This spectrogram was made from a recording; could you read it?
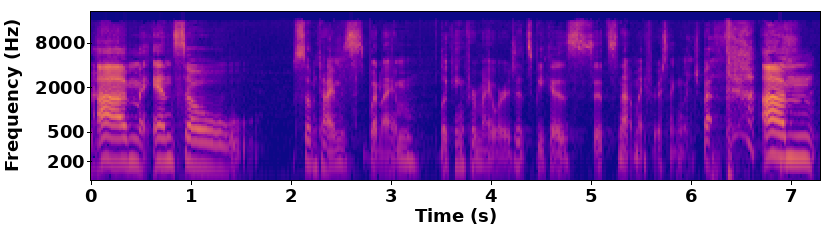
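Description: A woman's voice: mid-range voice, big pitch swings, a little slow, creaky, a bit bright. A woman in her thirties from Montreal, a native French speaker with a French Canadian accent, chatting casually as a podcast guest and filling her talk with "like" and "you know". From Montreal, Quebec. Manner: talkative, lots of "like" and "you know". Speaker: guest, restaurant co-owner. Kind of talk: casual conversation.

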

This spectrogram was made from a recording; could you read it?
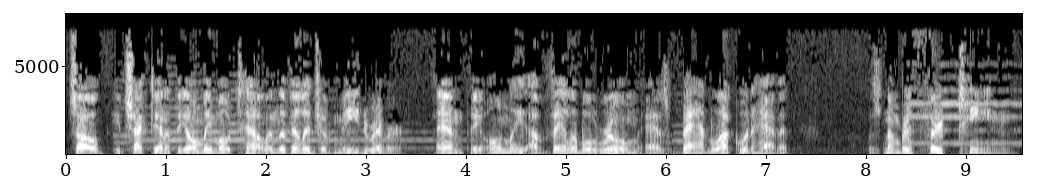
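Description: A man with a very deep voice hosts and narrates a vintage radio suspense show. He sounds theatrical and knowing, with pauses for effect and a pitch that swings widely. The recording is dull and muffled, with faint music beneath. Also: big pitch swings. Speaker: host narrator. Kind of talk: radio drama host narration.

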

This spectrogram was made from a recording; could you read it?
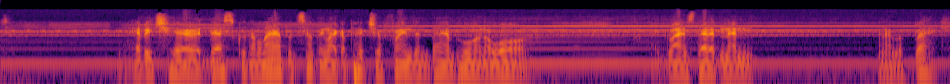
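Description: An actor playing a tough, wry private detective in a vintage radio drama, dry and terse. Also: male voice, sits low, dull audio. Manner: hard-boiled, dry, terse. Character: tough, wry male private detective narrating his case. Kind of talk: 1940s radio drama acting and narration.

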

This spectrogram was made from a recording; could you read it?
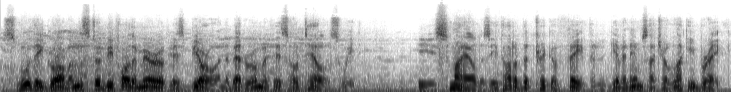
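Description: A man's voice: lowish voice, lively intonation, fairly quick, natural voice. A man narrating a scripted radio drama in 1940s broadcast style. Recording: dull old radio recording. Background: music.

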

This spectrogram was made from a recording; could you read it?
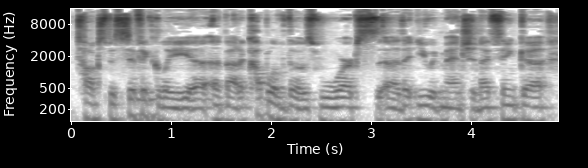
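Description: A man hosting a magazine podcast, reading scripted links and asking measured questions of his guests. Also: on the low side, fairly even intonation. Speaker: podcast host and interviewer. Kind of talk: scripted podcast narration and interviewing.

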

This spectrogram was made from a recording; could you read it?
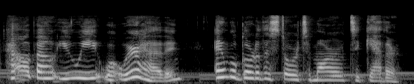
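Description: A gentle mother from a children's storybook, put on by a woman reader, with a raised, sweet voice. She coaxes softly and apologizes kindly, and her pitch moves in a lively way. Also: a little fast, creaky, soft background music. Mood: coaxing. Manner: soft, coaxing, apologetic. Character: gentle, patient young mother. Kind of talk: storybook character voice.

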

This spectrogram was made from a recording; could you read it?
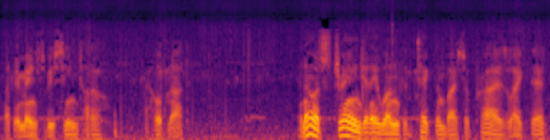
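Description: An actor playing a calm, resolute cowboy lawman hero in an old-time radio western, speaking in a measured, formal, authoritative way. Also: extremely low pitch. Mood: hushed, thoughtful. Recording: noisy vintage radio drama recording.

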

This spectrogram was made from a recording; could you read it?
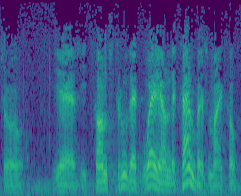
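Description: An actor playing a fond, teasing old European art dealer in an old-time radio drama, speaking expressively and haltingly. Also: male voice, low-pitched, sing-song. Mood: gently hinting. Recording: muffled, hissy old radio recording.

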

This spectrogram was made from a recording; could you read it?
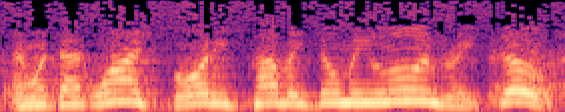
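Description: Brash, high-pitched New barkeeper. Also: male voice, fairly quick, over a noisy crowd. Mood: haggling, sly. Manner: brash, slangy, mangled grammar, deadpan comebacks. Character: wisecracking, tightfisted lowbrow barkeeper, a man. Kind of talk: 1940s radio comedy acting. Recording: tinny, noisy vintage radio broadcast.

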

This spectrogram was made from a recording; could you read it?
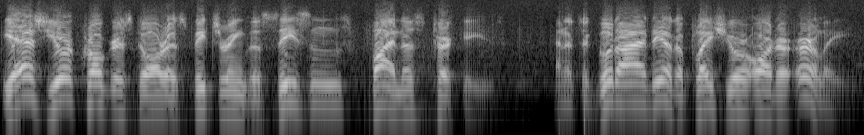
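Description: A man's voice: on the high side, pushed and bright, low-quality recording. A man announcing in polished, emphatic 1940s radio style, with scripted narration and a salesman's delivery.

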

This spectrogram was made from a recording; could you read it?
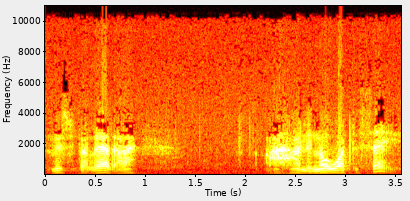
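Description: Gung-ho country boy soldier, bright punchy voice. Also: medium pitch, unhurried, vocal fry, muffled recording, slight background noise. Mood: bashful. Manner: blunt and rustic, with folksy grammar. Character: eager young Confederate militia volunteer, bashful with ladies. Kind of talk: 1940s radio acting.

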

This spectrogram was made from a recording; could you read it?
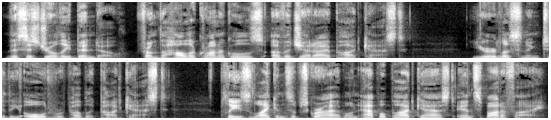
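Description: Deep male Jedi announcer played by a man, scripted podcast promo, measured and deliberate. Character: Jedi podcaster character giving a show promo.

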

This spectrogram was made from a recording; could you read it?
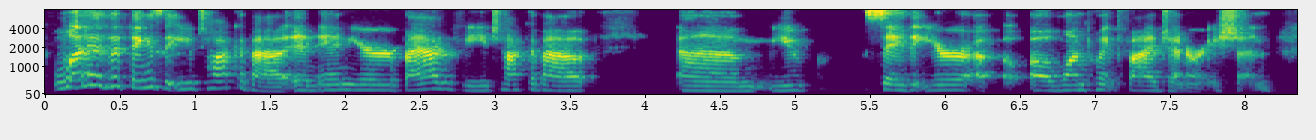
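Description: Bright-voiced enthusiastic woman interviewer. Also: lowish voice, moderate pace. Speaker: editor and interviewer. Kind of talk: interview conversation.

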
